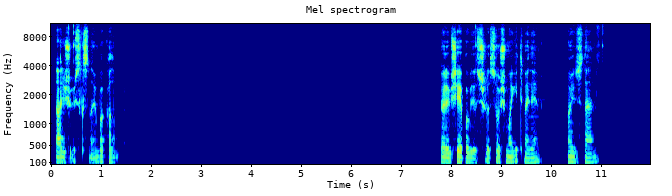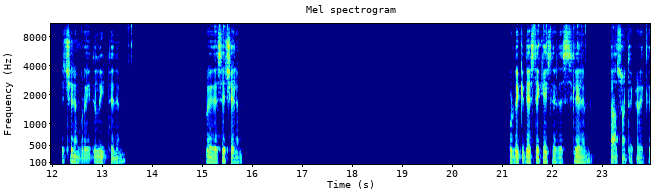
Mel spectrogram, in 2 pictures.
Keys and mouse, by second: 0.2 click, 1.3 1, 3.0 ctrl+1, 8.3 right click, 10.8 click, 11.4 shift+click, 12.6 Delete, 13.4 click, 13.8 Delete, 14.5 click, 15.1 click, 15.9 Delete, 17.3 click, 20.6 right click, 21.5 click, 22.3 click.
